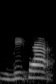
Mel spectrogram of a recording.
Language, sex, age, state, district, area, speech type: Odia, female, 30-45, Odisha, Kalahandi, rural, conversation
